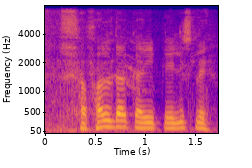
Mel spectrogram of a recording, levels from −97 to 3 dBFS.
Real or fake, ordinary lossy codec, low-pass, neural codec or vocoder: real; Opus, 64 kbps; 7.2 kHz; none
